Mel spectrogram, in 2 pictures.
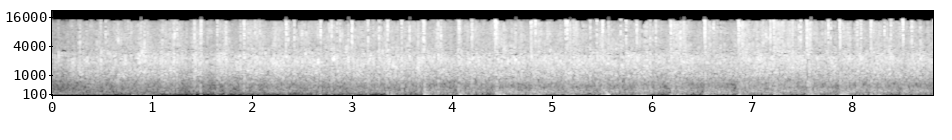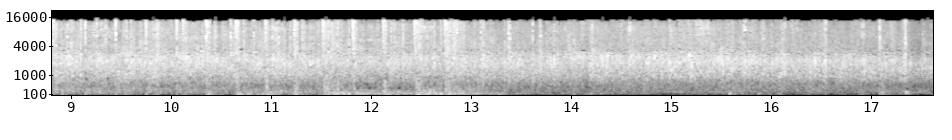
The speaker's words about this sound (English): So anybody that works in the criminal justice system, investigators, prosecutors, support staff, I'd ask you to stand up and allow us to thank you for your service with our applause. So please stand up.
